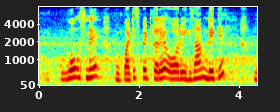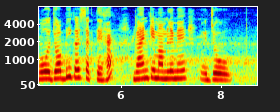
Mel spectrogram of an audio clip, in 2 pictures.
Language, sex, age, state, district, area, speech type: Hindi, female, 30-45, Bihar, Begusarai, rural, spontaneous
